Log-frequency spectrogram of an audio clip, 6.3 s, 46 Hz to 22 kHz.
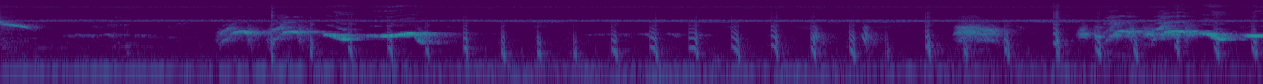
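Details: Hót xuý style song of a Chinese hwamei, dated 15.06.2021: brief slurred whistled phrases open and close the passage, separated by a long series of sharp, regularly spaced clicks, over a faint low hum.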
